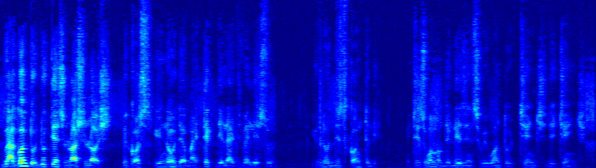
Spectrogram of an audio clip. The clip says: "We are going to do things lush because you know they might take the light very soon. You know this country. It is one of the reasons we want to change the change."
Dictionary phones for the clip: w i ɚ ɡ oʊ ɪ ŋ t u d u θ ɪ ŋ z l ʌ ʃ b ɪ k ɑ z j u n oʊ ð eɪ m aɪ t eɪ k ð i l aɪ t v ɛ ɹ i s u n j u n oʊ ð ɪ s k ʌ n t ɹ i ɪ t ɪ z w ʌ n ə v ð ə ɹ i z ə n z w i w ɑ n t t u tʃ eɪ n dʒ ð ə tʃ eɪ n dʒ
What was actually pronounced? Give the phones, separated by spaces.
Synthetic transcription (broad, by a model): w i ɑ ɡ oʊ ɪ ŋ t u d u t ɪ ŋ s l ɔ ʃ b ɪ k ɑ s j u n oʊ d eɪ m aɪ t eɪ k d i l aɪ t v ɛ ɹ i s u n j u n oʊ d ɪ s k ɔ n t l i ɪ t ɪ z w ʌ n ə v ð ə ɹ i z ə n s w i w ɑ n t t u tʃ eɪ n dʒ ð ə tʃ eɪ n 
